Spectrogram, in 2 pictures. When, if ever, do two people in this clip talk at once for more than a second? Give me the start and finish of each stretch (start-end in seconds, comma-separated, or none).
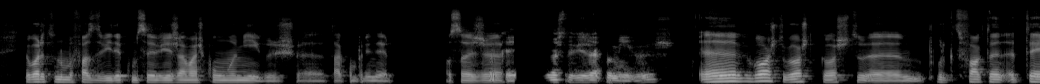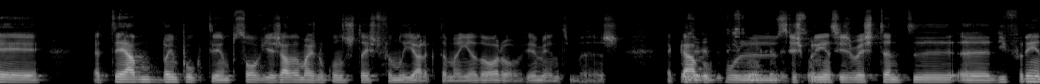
17.2-18.7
